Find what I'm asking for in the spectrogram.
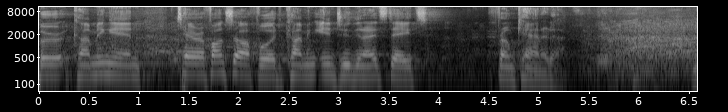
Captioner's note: laughter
